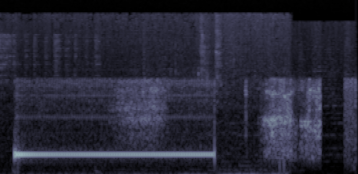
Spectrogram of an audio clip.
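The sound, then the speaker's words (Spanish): A steady, loud telephone dial tone holds for about two seconds, then cuts off, followed by brief faint clicks and noise bursts as a call is placed. “Le va a llamar el lobo, ¿ok?”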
